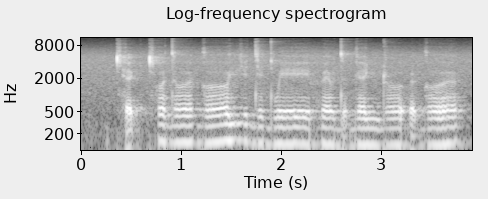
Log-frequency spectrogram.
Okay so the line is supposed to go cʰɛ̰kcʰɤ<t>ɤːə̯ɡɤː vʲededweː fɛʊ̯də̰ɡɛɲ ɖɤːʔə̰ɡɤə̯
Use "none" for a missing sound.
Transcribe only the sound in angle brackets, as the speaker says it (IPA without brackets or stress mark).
d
